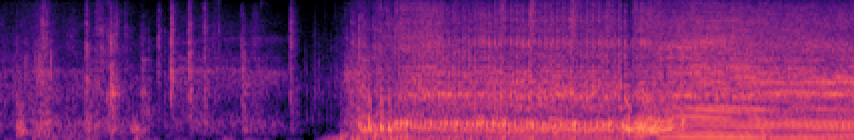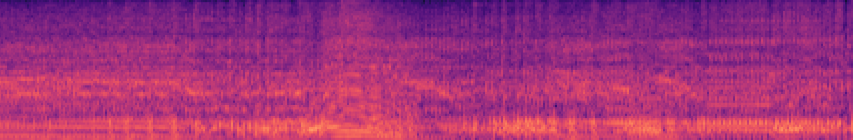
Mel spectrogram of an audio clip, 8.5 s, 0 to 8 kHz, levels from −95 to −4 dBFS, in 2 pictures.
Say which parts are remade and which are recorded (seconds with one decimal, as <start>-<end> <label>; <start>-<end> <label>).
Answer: 0.0-2.4 recorded; 2.4-3.3 remade; 3.3-5.3 recorded; 5.3-6.0 remade; 6.0-8.5 recorded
